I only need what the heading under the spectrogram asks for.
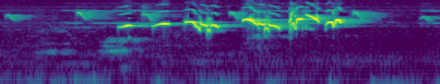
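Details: Single phrase of relaxed oriental magpie-robin song: a sustained clear whistle leading into a rapid tumbling series of high, sweet warbled notes lasting about a second and a half.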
